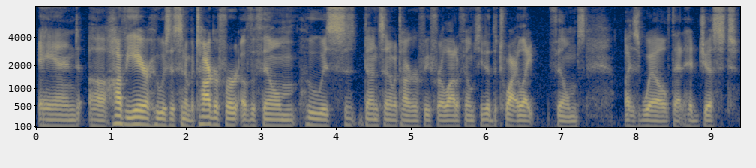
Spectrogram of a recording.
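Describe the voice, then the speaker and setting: A man's voice: lowish voice, level tone, normal speed, clean tone. A man in his thirties hosting a podcast, telling behind-the-scenes stories casually in a hesitant, self-deprecating way. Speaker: podcast host and puppeteer.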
